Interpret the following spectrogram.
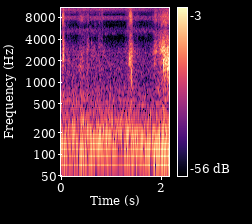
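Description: Faint outdoor ambience with a steady high-pitched insect drone, and a single short scuff of a footstep about one and a half seconds in.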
